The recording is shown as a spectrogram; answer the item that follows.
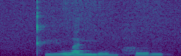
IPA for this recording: kʰyː˨˥wɐ˥n n̪uː˨mhʊ˧ŋ

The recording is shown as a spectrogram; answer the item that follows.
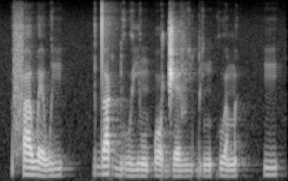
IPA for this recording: fa˦wɛ˨wi˦ | da˦ɡ͡buː˨ jũ˨ɓɔ˨ d͡ʒɛ˨vi˨ ɓi˨ŋkʷa˦m | i˦

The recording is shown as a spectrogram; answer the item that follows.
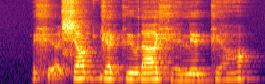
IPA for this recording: xʲɑ̰ɕɑɖ ɡʲɑkʲu ɾa xʲa̤lʲə kʲɑ̤

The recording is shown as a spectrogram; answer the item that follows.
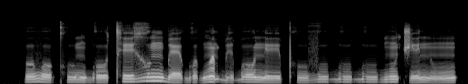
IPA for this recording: ʊ˨˦βoː˨kʰuː˨mɡ͡boː˨ tʰeː˦ ɣʊ˦ŋ ɡ͡bɛ˨ɡʷɛ˨ɡʷã˦ ɓɪ˨ɓoː˦neː˨ pʰu˨vu˦ ɓuː˦ɓuː˦ bũ˦t͡ʃe˨˦ nũ˨˦

